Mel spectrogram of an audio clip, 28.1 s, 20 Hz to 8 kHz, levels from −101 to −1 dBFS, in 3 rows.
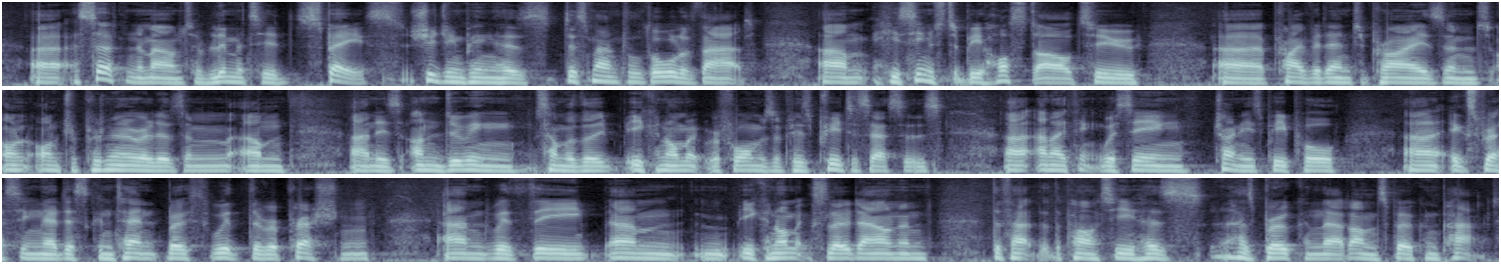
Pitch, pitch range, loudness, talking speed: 115 Hz, 110-125 Hz, -25 LUFS, 155 wpm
